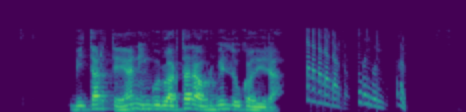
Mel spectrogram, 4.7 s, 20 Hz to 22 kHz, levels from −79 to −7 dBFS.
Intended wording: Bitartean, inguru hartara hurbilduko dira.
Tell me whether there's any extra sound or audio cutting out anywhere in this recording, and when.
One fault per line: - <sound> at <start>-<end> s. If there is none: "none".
- chirp at 3.0-4.1 s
